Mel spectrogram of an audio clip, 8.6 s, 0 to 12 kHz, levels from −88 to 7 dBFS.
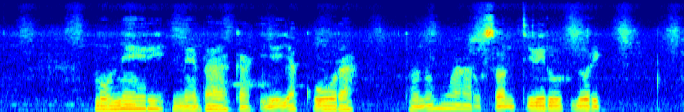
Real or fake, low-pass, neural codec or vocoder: real; 10.8 kHz; none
